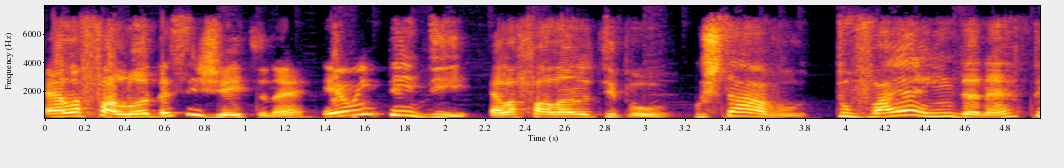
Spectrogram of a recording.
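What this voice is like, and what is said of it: Usual voice. Nothing is said of it.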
